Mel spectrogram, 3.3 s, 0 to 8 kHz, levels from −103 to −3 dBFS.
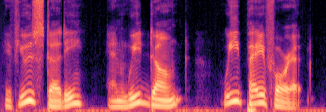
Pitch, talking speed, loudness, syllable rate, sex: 135 Hz, 185 wpm, -16 LUFS, 4.5 syllables/s, male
